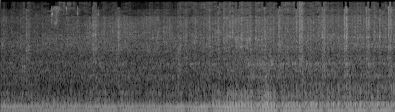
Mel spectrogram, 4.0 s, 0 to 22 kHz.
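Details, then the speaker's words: 1971 Datsun 510 L-series engine with its rusted exhaust snapped off partway back, being revved. Loud, raw, deep drone that swells with revs and has no muffled tone; broken exhaust. "so I've only got half an exhaust I mean it sounds bloody ridiculous I can't drive this car like this oh my God God man alive listen to this this is an L series with half an exhaust"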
